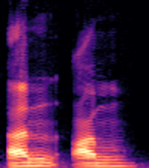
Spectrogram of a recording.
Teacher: Huruf mim itu di bibir karena termasuk huruf syafawi.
